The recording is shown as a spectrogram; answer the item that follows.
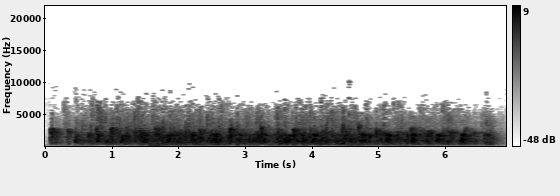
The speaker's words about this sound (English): I'm looking forward to the talk, as I'm sure are you. Show it, please, in your applause.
